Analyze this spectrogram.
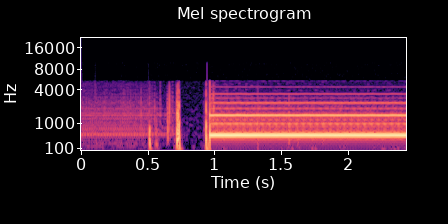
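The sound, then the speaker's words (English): Special dial tone from a 660-type telephone exchange: a few brief clicks, then a loud, steady, unbroken tone that holds to the end. “So there was no receiver off hook tone, but there was a special dial tone on the 660,”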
